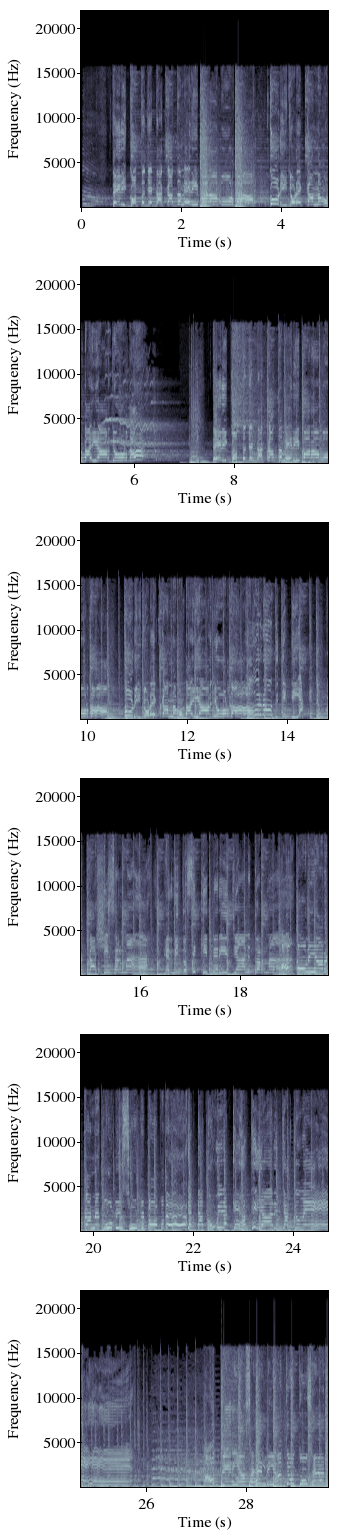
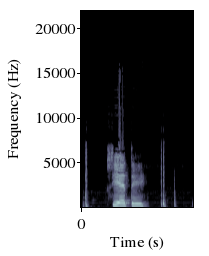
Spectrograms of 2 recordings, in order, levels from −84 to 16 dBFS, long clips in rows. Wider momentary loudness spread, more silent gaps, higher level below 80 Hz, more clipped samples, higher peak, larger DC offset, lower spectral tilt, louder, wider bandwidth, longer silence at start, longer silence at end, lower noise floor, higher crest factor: second, 6 LU vs 20 LU; neither; first, -26 dBFS vs -72 dBFS; neither; about the same, 0 dBFS vs -2 dBFS; neither; about the same, -3.5 dB/octave vs -3 dB/octave; first, -13 LUFS vs -16 LUFS; first, 16.5 kHz vs 12.5 kHz; about the same, 0 s vs 0.1 s; second, 0 s vs 0.35 s; second, -34 dBFS vs -48 dBFS; about the same, 14 dB vs 18 dB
